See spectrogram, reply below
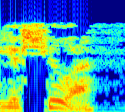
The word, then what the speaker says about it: Yeshua: And that Hebrew pronunciation, Yeshua, is transliterated in the Greek New Testament as Jesus. – So Jesus. – And so it's Yeshua is the Hebrew and Jesus is the Greek.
